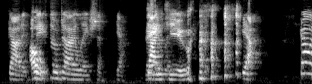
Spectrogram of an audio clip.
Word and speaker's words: vasodilation: Do I pronounce that right? I hope so. What was that last word? We call it vasolidation. So, vasodilation. Got it. Oh, vasodilation.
